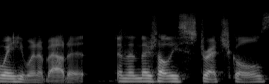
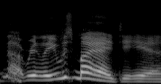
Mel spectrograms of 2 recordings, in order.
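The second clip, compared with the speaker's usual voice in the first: high, louder mock dismissal; Stan Lee; 9 semitones higher, 5 dB louder, slower than usual. Mocking Stan Lee claiming the idea, high dismissive voice. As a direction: imitate him brushing it off, pitched up. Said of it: "And Stan Lee's like".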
